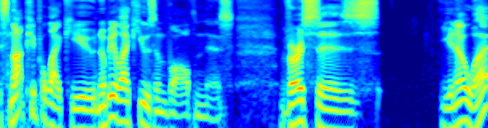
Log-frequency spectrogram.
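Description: At a fairly quick pace, a man with an American accent and a plain, everyday voice speaks at a fairly low pitch with lively intonation and big swings in loudness, the sound dry and close with no echo on a very clean recording with a silent background. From Austin, Texas. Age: 40s. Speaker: professor of education. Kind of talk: interview.

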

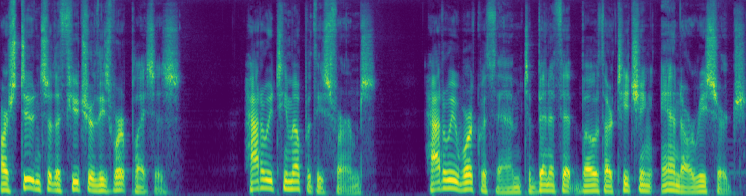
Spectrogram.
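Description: A man with vocal fry talks fairly quickly at a fairly low pitch with very wide pitch swings, his sound dry and close with no echo on a very clean recording with a silent background. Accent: American. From Oklahoma. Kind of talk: scripted address.

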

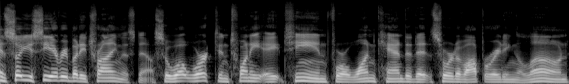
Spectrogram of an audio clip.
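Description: An unremarkable speaking voice with an American accent. The pace is fairly quick. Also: man. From Texas, El Paso. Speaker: political journalist. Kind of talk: casual interview.

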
